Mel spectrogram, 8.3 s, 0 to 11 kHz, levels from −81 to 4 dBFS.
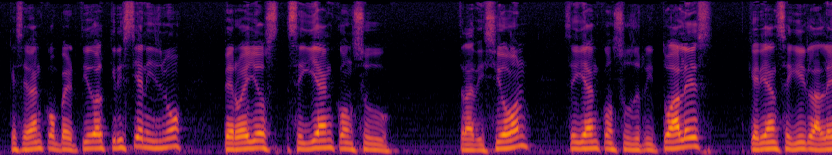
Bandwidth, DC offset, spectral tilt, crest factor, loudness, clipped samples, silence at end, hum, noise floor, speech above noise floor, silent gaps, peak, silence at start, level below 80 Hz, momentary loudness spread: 11 kHz; under 0.1%; -6 dB/octave; 16 dB; -24 LUFS; under 0.1%; 0 s; none; -58 dBFS; 34 dB; none; -8 dBFS; 0.1 s; -54 dBFS; 8 LU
